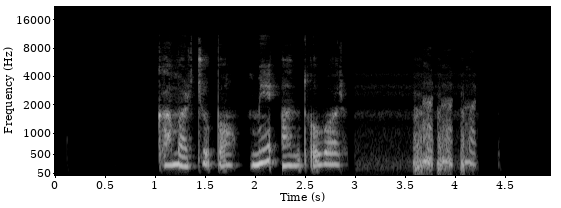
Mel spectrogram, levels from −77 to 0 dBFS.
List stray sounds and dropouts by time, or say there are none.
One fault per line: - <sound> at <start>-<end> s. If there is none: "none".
- laugh at 3.6-4.2 s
